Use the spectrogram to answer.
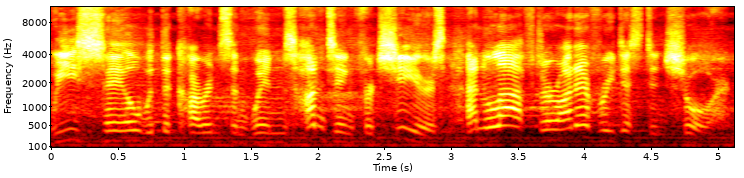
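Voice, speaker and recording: A man's voice: high voice, normal speed, sharp tone, long reverb tail, heavily acted, low-quality recording. A man voicing a flamboyant, carefree young performer who talks in a grand, theatrical way. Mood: showy. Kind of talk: game character voice lines.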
